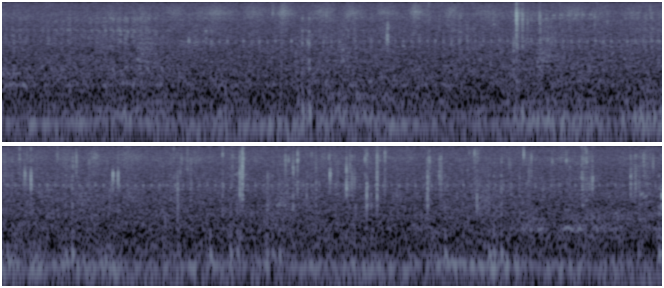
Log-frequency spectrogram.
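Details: Nursing kittens jostle for their mom's milk, a continuous low rumbling purr pulsing underneath, with soft clicks and rustles from the litter scattered over the top.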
